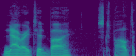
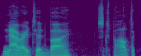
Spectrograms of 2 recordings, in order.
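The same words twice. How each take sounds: First: Slow, low narrator intro, stress on "by". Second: Slow, low narrator intro. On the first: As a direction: announce it slowly, leaning on "by". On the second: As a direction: announce the title slowly. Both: Shown as a demonstration. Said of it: "Need to prep the narrator voice".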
